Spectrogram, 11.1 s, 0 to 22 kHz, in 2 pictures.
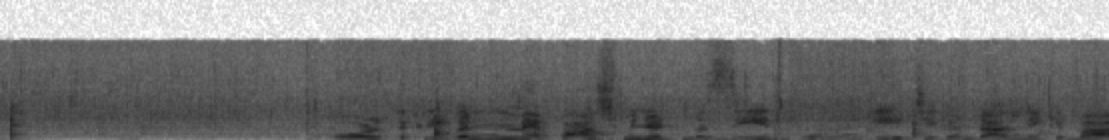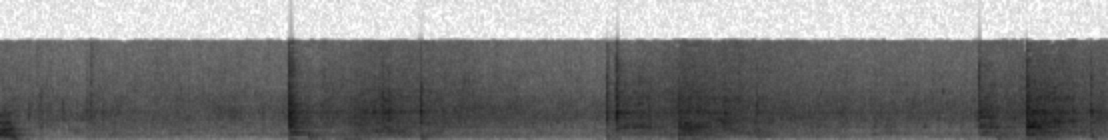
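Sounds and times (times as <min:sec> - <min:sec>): chicken sizzling in a pot: 0:00.0 - 0:11.0
spoon stirring and scraping: 0:07.0 - 0:09.8, 0:10.4 - 0:11.0.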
